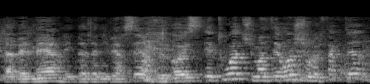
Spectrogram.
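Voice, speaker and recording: A man doing stand-up, firing off a rapid, mock-indignant rant in a slightly high voice. He sounds far from the mic in a roomy hall, and loud noise sits under him. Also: big pitch swings. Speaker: stand-up comedian. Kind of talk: stand-up comedy routine. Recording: distant echoey stage recording, loud noise.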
